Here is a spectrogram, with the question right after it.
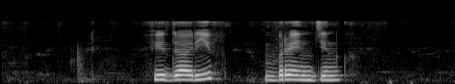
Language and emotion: Russian, neutral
